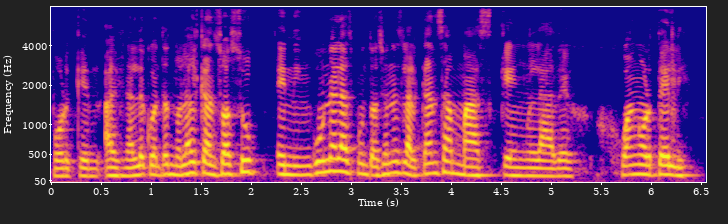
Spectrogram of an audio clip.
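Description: A man with a Mexican accent, hosting a casual, joking commentary on rap battles in an animated, slangy way. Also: fairly high pitch, normal speed. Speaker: host.

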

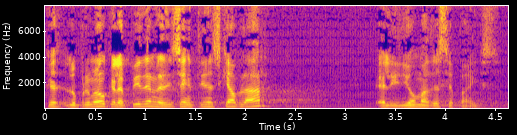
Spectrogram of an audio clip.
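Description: A man's voice: fairly high pitch, moderate pace, in a large hall, slight background noise. A man preaching a sermon to his congregation as a rabbi, mixing in a playful Hebrew lesson and often checking in with his listeners. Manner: constantly checks in with the audience with "right?"; lively, playful teaching with repetition drills.

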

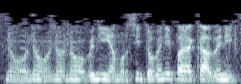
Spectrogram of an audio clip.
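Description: A man playing a smooth-talking cheating middle-aged husband, coaxing and pleading in a radio comedy. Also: high-pitched, fairly even intonation, fast, dull audio, noisy background, natural voice.

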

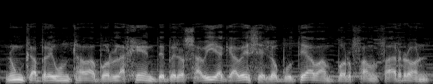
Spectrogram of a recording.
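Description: A man with a Rioplatense accent reads a first-person story on the radio, unhurried and full of street slang. His voice is low and mellow. The sound is a dull radio broadcast with faint music underneath. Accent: Rioplatense Spanish. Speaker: radio host reading a story.

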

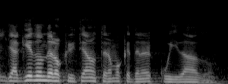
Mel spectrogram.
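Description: Expressive male pastor preaching. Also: a little high, fast talker. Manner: expressive, acts out voices, swings loud to soft. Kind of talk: sermon.

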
